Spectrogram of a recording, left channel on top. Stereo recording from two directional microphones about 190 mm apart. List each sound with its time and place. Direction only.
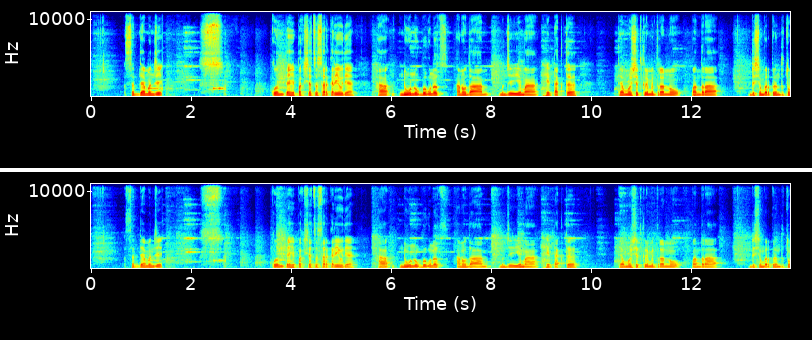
0.7 s speech: 30° left (ahead or behind)
2.1 s doorbell: 25° left (ahead or behind)
3.6 s speech: 25° left (ahead or behind)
